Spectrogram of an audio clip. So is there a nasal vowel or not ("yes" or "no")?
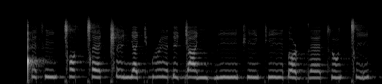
yes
